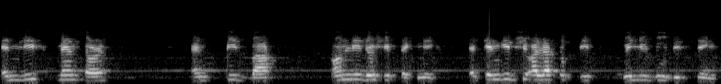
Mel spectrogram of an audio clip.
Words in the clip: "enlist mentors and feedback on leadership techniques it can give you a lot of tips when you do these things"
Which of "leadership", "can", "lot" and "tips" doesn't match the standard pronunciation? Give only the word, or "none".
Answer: tips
